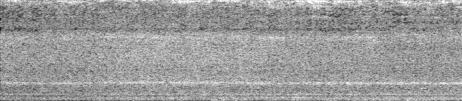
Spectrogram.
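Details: Gas burner after cleaning the air tubes, the tube running underneath and the burner plates: even, steady roar with a faint constant high tone and no chuffing or pulsing; the chuffing is gone and the flame burns normally.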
